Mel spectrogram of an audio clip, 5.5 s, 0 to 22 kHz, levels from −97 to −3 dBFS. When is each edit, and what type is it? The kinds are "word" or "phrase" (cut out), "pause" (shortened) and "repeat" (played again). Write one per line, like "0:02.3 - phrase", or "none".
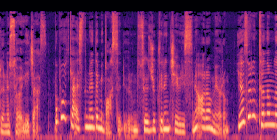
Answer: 0:01.7 - word
0:02.1 - word
0:03.4 - word

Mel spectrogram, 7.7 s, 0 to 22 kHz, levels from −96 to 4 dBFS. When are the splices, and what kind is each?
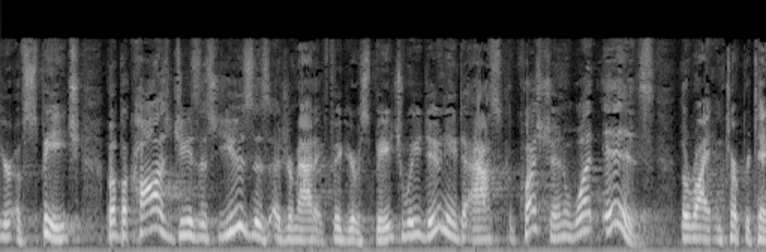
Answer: none

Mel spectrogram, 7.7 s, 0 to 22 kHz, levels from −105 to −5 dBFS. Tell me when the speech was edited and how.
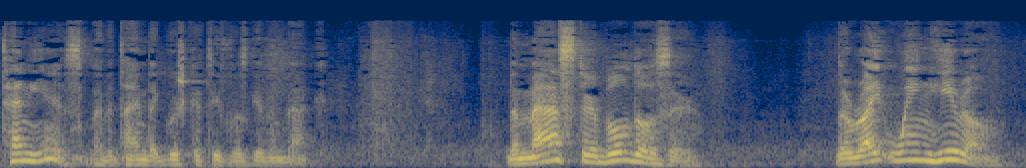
none

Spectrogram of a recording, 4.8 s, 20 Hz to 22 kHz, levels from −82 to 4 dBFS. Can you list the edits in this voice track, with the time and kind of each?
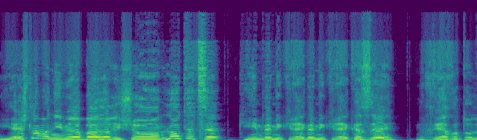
0:02.3 - pause
0:03.1 - repeat

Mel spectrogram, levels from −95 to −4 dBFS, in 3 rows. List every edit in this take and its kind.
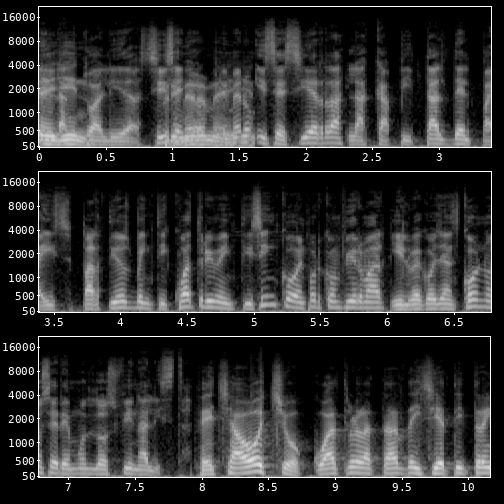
0:01.6 - word
0:02.3 - word
0:05.4 - word
0:06.5 - word

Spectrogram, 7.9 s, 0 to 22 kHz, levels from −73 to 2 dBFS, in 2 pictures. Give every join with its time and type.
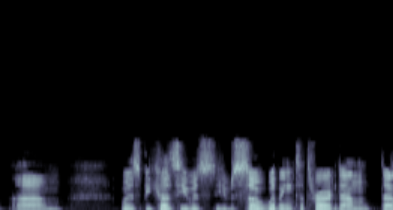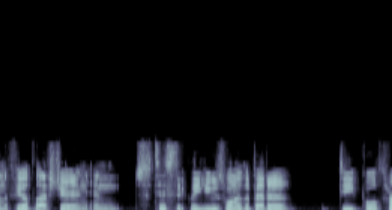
none

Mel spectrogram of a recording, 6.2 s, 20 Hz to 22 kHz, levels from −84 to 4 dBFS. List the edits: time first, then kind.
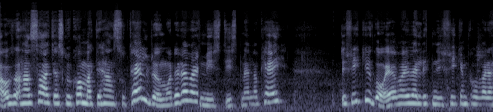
0:02.5 - word

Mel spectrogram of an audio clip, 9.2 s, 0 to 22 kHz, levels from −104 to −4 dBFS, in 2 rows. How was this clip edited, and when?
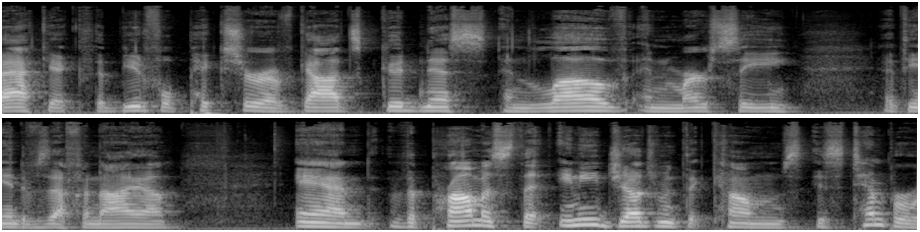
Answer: none

